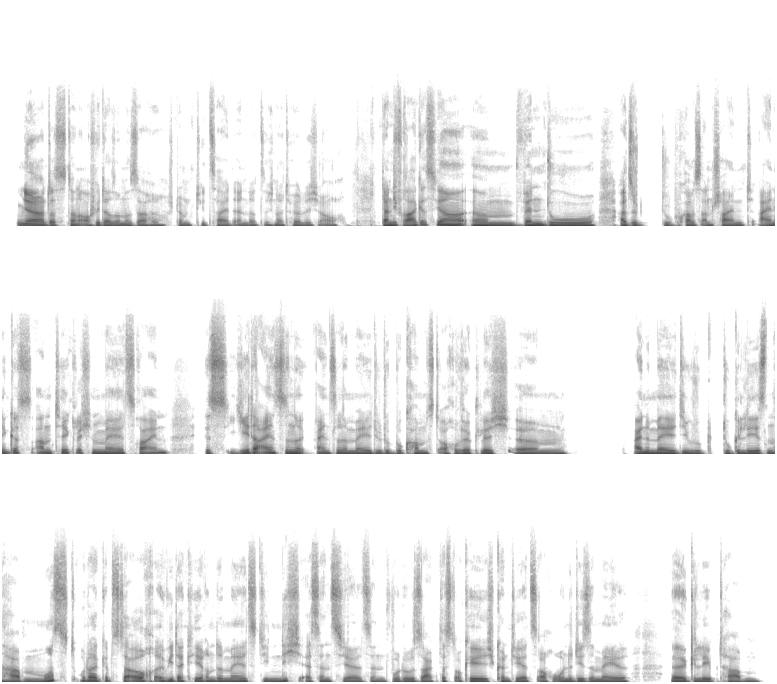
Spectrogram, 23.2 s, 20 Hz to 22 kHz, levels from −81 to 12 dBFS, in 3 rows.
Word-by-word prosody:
Ja, 135 0 +4
das 135 -3 -3
ist - - -9
dann 120 - 0
auch 120 -1 -5
wieder 130 -1 0
so 120 - 0
'ne 115 -1 0
Sache. 115 +2 -3
Stimmt, 120 +1 -7
die 125 - -8
Zeit 115 0 -5
ändert 125 +1 -5
sich 135 -2 -8
natürlich 130 -2 -4
auch. - - -9 0.4
Dann 125 +1 +5
die 130 - +4
Frage 120 +7 +1
ist 175 - -6
ja, 150 -3 +5
ähm, 125 -2 +4
wenn 135 +2 +5
du 125 -2 +5 0.2
also, 125 0 +1 0.2
du 130 - -4
bekommst 125 +5 -3
anscheinend 120 -3 -3
einiges 145 +10 -1
an 160 +1 -1
täglichen 160 -2 -2
Mails 145 +2 +1
rein. 165 +8 -2 0.3
Ist 140 -4 -1
jede 135 +8 +1
einzelne 150 -4 +2
einzelne 140 -2 0
Mail, 125 +1 +3
die 130 0 -2
du 125 - -2
bekommst, 125 +1 -2
auch 125 -1 -4
wirklich, 125 0 0
ähm, 115 -2 +1 0.6
eine 130 +1 +4
Mail, 130 0 +5
die 130 +1 -1
du 125 -1 0 0.2
du 130 - -2
gelesen 125 -2 +1
haben 120 -1 +1
musst? 125 - 0
Oder 180 -2 +3
gibt's 160 +1 -6
da - - +1
auch, 155 0 +1
äh, 150 -4 0
wiederkehrende 145 -1 0
Mails, 130 0 +1
die 120 - -4
nicht 130 +5 -2
essenziell 115 -1 -2
sind, 110 +1 -7
wo 120 - -1
du 120 0 0
sagtest: 120 +1 -2
„Okay, 125 0 +3
ich 120 - -3
könnte 120 -1 -2
jetzt 120 -1 -1
auch 125 -2 -4
ohne 125 -1 0
diese 120 -1 0
Mail, 115 0 +1 0.4
äh, 120 0 +4
gelebt 115 -1 -1
haben?“ 115 0 -2
125 Hz, 200 wpm, -24 LUFS, 120-135 Hz, 0.6 s, Dann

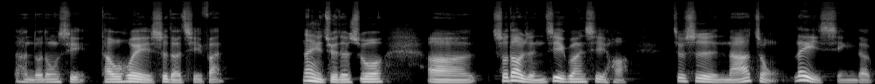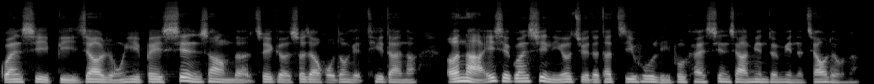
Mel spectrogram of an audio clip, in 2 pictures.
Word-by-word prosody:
很 120 -5 -5
多 110 +1 0
东 120 +1 -1
西 120 +2 -3
它 120 -3 +3
会 125 -5 +7
适 125 +6 +2
得 100 -3 +2
其 100 - -3
反。 110 +6 -4 0.8
那 175 -1 +6
也 135 - +7
觉 115 +1 +3
得 110 0 +3
说， 125 +2 +4 0.4
呃， 105 -2 +3 0.2
说 165 - 0
到 175 0 +8
人 105 -6 +2
际 145 +7 +6
关 125 -1 +3
系 125 -1 -1
哈， 85 - -9 0.4
就 155 - -1
是 135 -6 +3
哪 105 +7 +2
种 - - -5
类 185 - +6
型 100 0 -7
的 100 -1 -4
关 115 +3 -2
系 115 -1 -2
比 100 -1 -6
较 120 +3 +1
容 105 0 -6
易 120 -1 -4
被 120 +2 -3
线 135 +2 0
上 115 -3 -3
的 100 -1 -7
这 120 - -5
个 110 -2 -6
社 115 +5 -4
交 115 -2 -2
活 105 -1 -7
动 115 +2 -8
给 105 - -9
替 125 - -9
代 110 -2 -5
呢， 100 0 -9 0.3
而 125 +3 +3
哪 140 -10 +3
一 155 - 0
些 155 -3 -1
关 145 0 -1
系 160 +3 -1
你 115 -5 -4
又 120 +4 -2
觉 115 -3 -7
得 110 0 -4
它 120 - -4
几 120 +2 -7
乎 130 0 -3
离 100 -3 -8
不 115 +3 -7
开 115 -1 -7
线 125 +2 -6
下 115 -2 -2
面 115 -1 -6
对 115 0 -7
面 110 -1 -9
的 100 - -14
交 115 +4 -4
流 105 -4 -10
呢？ 100 +2 -21
115 Hz, 255 characters per minute, -21 LUFS, 105-125 Hz, 0.8 s, 到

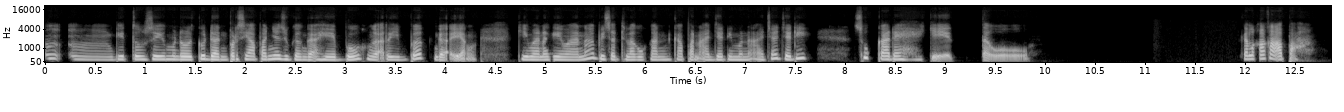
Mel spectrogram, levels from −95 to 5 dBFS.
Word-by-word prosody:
Mhm, 210 -7 -7
gitu 220 0 -1
sih 225 -1 +5
menurutku 210 +2 +3
dan 200 -1 +3
persiapannya 220 +1 +2
juga 220 -1 +1 0.2
gak 205 - -1
heboh, 200 +3 +3
gak 195 - +1
ribet, 200 +9 +1 0.2
gak - - +2
yang - - +1 0.5
gimana-gimana, 205 +4 +1
bisa 230 -2 +1
dilakukan 200 -1 -1
kapan 200 -1 -2
aja, 195 +1 0
di 210 - 0
mana 200 +3 -1
aja, 205 +7 -3
jadi 250 +2 +2 0.5
suka 325 -9 0
deh 220 -1 +1 0.2
gitu. 450 +4 -4 2.5
Kalau 240 +1 +1
Kakak 265 +1 +4
apa? - - -6
210 Hz, 130 wpm, -22 LUFS, 200-230 Hz, 2.5 s, sih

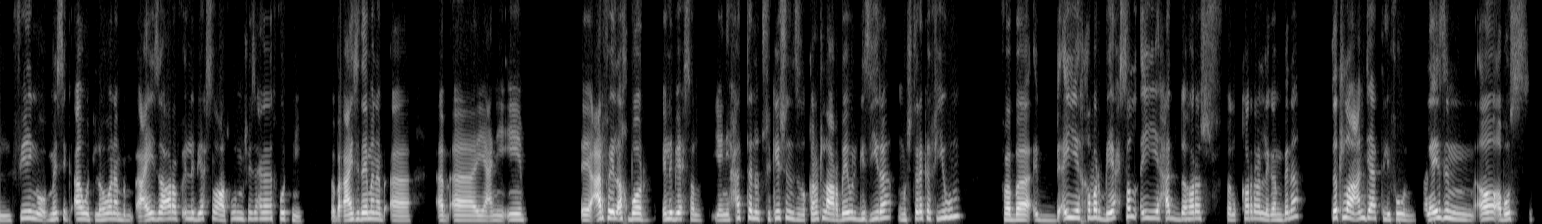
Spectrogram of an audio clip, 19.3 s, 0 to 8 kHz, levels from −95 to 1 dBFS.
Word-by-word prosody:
الfeeling 235 +5 -3
of - - -18
Missing 230 0 -10 0.2
Out 200 -2 +1
اللي 185 0 -3
هو 205 +2 +1
أنا 205 - 0
بابقى 170 -4 -4
عايزة 210 +4 +2
أعرف 220 +1 +4
إيه - - -10
اللي 220 0 -3
بيحصل 215 +1 -3
على 180 - +5
طول، 220 +2 -7
مش 215 - -10
عايزة 220 0 -6
حاجة 220 0 -1
تفوتني. 215 -9 -5 0.3
بابقى 165 +1 +2
عايزة 205 +4 +3
دايمًا 215 -1 +3
أبقى 160 -5 -2 0.3
أبقى 170 -1 +1
يعني 165 +1 -4
إيه 195 -1 -1 0.7
آآ - - +2
عارفة 245 - +5
إيه 230 - +9
الأخبار، 210 -1 +4
إيه 170 - -22 0.2
اللي 220 +2 +3
بيحصل. 205 -5 -2
يعني 180 +1 -5
حتّى 240 +4 -2
notifications 225 -1 -4
لقناة 195 +4 -2
العربيّة 205 -1 +5
والجزيرة 225 +4 -2
مشتركة 225 +6 -2
فيهم. 265 +7 -2 0.5
فب 190 -1 +3
اب 170 -4 +1
أي 250 +2 +2
خبر 255 +1 +2
بيحصل، 250 +7 0
أي 240 +1 -2
حد 220 -3 -2
هرش 225 +2 -2
في 195 - -5
القارة 225 +5 -2
اللي 200 -4 -1
جنبنا 215 +10 -3 0.4
تطلع 255 +1 +5
عندي 250 +2 +3
على 235 - +2
التليفون. 195 -6 -4 0.2
فلازم 215 -5 +1
آه 215 0 +6
أبُص. 195 0 -2
215 Hz, 185 wpm, -20 LUFS, 190-230 Hz, 0.7 s, إيه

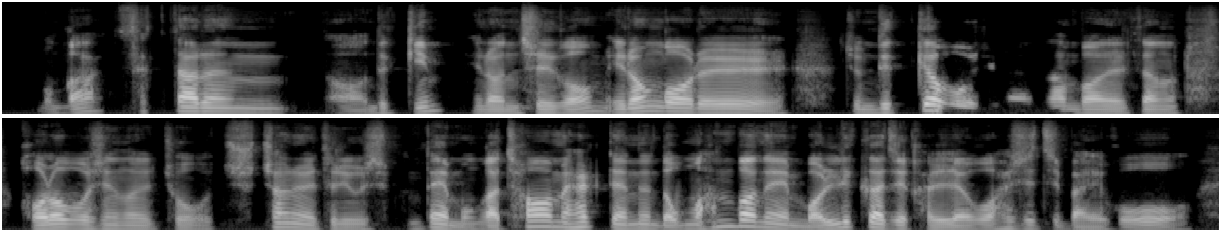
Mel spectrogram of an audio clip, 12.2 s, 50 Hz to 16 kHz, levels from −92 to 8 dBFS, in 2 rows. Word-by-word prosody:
뭔가 145 - -5
색다른 140 -4 +1 0.2
어 95 -1 -11
느낌? 135 - -3 0.2
이런 100 -2 -2
즐거움? 105 +9 -1
이런 140 +6 +3
거를 125 - +3 0.3
좀 115 -2 -10
느껴보시면서 190 - +1
한번 110 -2 0
일단 105 +2 -3 0.3
걸어보시는 125 -1 +2
걸 110 -3 -5
조 100 +4 -9
추천을 150 -7 -2
드리고 95 -2 -6
싶은데 100 +3 -1
뭔가 95 0 +2
처음에 180 -4 +3
할 165 +1 +3
때는 130 0 -1
너무 115 +4 0
1 185 +4 -8
번에 160 -10 +5
멀리까지 115 - +2
가려고 100 +1 -2
하시지 120 +3 -8
말고 85 +1 -5
120 Hz, 335 characters per minute, -24 LUFS, 100-140 Hz, 0.3 s, 번에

